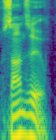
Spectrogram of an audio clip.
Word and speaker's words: Sun Tzu: Some people say it was a combination of a bunch of different people, but it's Sun Tzu. It's spelled S-U-N and then T-Z-U, Sun Tzu.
